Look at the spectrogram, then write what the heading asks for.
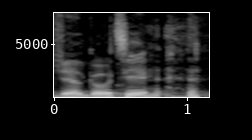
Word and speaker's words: Giles Gauthier: I'm actually from Canada so I'll pronounce my name it's Jill GOI I got some a little bit of French in me so um but just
